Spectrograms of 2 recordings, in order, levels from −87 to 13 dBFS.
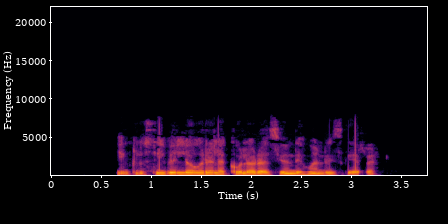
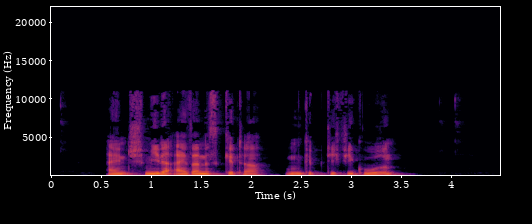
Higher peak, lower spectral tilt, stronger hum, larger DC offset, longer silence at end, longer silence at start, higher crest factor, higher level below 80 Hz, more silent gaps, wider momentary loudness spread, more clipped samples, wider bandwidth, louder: first, -2 dBFS vs -10 dBFS; first, -7.5 dB/octave vs -6 dB/octave; neither; neither; second, 0.55 s vs 1 s; about the same, 0.65 s vs 0.55 s; second, 14 dB vs 22 dB; first, -54 dBFS vs -62 dBFS; neither; first, 14 LU vs 11 LU; neither; second, 7.2 kHz vs 11.5 kHz; first, -17 LUFS vs -30 LUFS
